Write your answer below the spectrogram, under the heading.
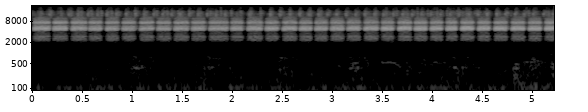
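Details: Summer morning cicadas in a steady high shrill drone, pulsing about three times a second, with faint low sounds beneath.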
